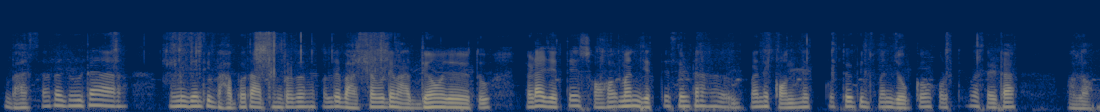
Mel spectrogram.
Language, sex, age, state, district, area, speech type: Odia, male, 18-30, Odisha, Jagatsinghpur, rural, spontaneous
